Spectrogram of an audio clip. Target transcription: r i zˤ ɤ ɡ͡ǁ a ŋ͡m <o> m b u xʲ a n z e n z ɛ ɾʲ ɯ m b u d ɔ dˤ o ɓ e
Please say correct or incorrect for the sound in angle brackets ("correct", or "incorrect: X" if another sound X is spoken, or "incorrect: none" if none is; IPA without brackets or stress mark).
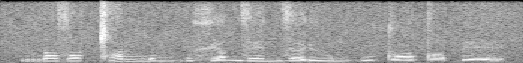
incorrect: ɔ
